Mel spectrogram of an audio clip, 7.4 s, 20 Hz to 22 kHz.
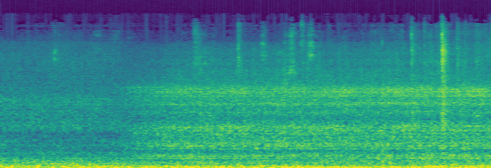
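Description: Steady low rumble of an SNCB M6 double-decker coach running at speed, heard from inside the passenger saloon, with a few faint clicks over it.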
